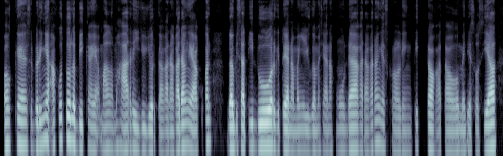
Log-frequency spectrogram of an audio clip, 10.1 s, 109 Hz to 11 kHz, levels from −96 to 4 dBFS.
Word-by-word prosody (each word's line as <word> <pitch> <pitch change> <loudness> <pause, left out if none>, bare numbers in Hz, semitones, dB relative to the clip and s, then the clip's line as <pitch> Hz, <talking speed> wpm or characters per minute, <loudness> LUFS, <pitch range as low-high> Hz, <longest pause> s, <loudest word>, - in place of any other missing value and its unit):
Oke, 150 0 +1
sebenarnya 150 +5 0
aku 170 +3 -4
tuh 180 -2 +6
lebih 140 -4 +1
kayak 130 -3 -6
malam 130 0 -6
hari 130 -1 -2
jujur 125 -1 -3
Kak, 115 -1 -7
kadang-kadang 125 +5 +2
ya 120 -3 +2
aku 120 - -21
kan 160 0 -1 0.2
nggak 130 - +7
bisa 130 0 +3
tidur 140 +1 +6
gitu 130 - -9
ya, 125 - +6
namanya 120 0 -6
juga 120 0 -6
masih 120 0 -11
anak 120 - -12
muda, 125 +1 0
kadang-kadang 135 +6 -6
ya 140 - -7
scrolling 120 -2 -11
TikTok 130 -3 -3
atau 115 0 -4
media 115 0 -7
sosial 135 +5 +3
130 Hz, 185 wpm, -23 LUFS, 120-140 Hz, 0.2 s, nggak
